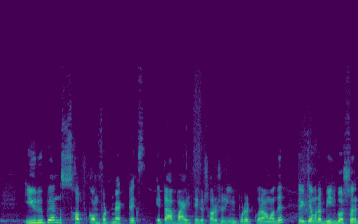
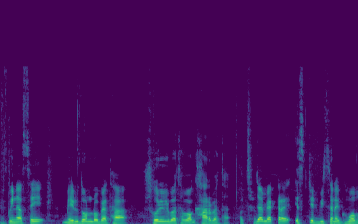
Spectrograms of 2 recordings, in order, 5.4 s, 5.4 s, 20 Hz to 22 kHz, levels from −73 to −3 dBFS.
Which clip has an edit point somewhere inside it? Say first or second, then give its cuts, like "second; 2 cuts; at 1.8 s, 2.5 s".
first; 1 cut; at 4.4 s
